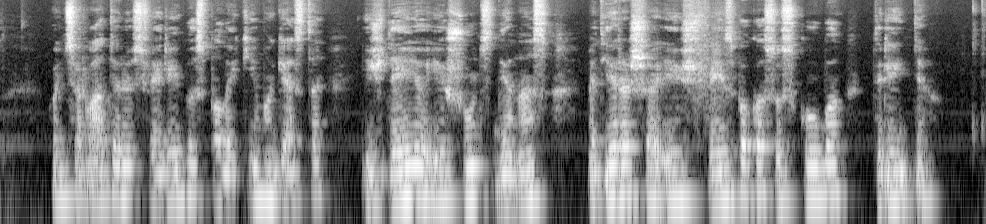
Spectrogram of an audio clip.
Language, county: Lithuanian, Vilnius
